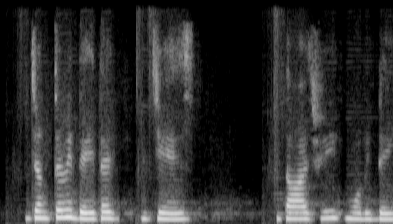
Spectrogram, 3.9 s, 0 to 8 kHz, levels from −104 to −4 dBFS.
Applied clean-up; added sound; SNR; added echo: neural separator model SepFormer DNS4.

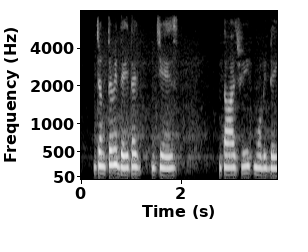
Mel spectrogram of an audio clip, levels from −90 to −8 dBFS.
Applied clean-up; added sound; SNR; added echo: none; none; none; none.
